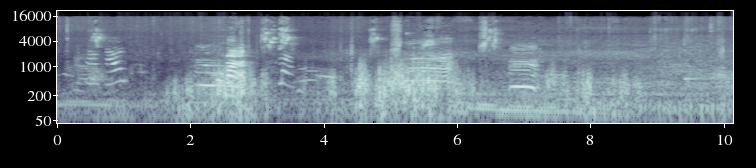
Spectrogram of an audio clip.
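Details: Herd of village cows walking to pasture along a country road each morning; several short overlapping moos from different animals, mixed with hoof and ground noise and a steady low rumble.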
